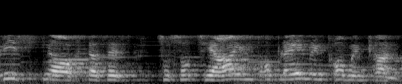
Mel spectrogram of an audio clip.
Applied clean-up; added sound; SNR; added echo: neural separator model SepFormer DNS4.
